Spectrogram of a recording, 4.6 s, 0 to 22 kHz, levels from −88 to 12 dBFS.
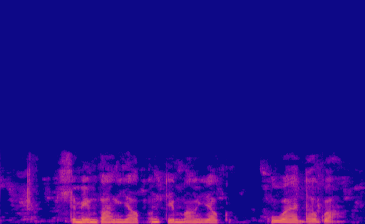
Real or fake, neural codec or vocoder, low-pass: fake; codec, 16 kHz, 4 kbps, FreqCodec, larger model; 7.2 kHz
